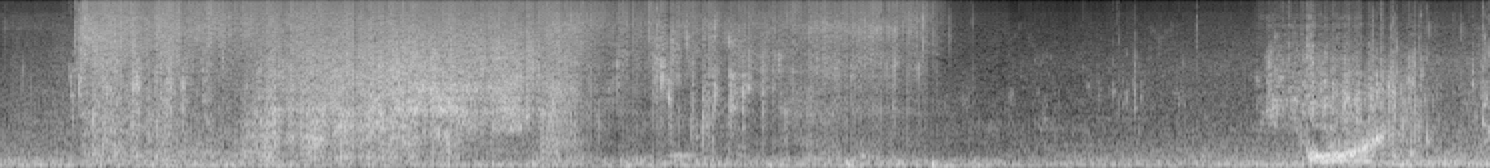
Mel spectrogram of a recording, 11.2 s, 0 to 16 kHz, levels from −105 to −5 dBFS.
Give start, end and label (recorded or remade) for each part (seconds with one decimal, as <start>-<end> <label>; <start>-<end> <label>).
0.0-2.1 recorded; 2.1-2.8 remade; 2.8-3.4 recorded; 3.4-5.1 remade; 5.1-5.5 recorded; 5.5-7.5 remade; 7.5-11.2 recorded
